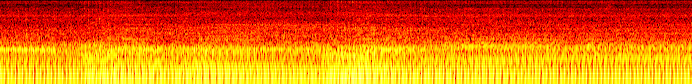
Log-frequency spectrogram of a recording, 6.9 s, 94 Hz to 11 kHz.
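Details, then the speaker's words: John Deere RX75 rear-engine riding mower, first start after ignition switch replacement and reassembly, choked, in neutral: steady, even buzzing idle with regular beat, no misses or rattles; normal idle, running well. "We got it all figured out. It's running! It's running well."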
